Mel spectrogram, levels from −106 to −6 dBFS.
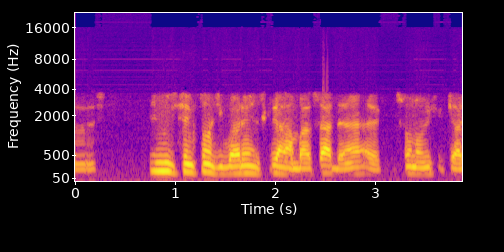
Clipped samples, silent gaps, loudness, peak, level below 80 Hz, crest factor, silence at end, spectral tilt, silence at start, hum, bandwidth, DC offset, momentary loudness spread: under 0.1%; none; -16 LUFS; -2 dBFS; -62 dBFS; 14 dB; 0 s; -9.5 dB/octave; 0 s; none; 3.9 kHz; under 0.1%; 11 LU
